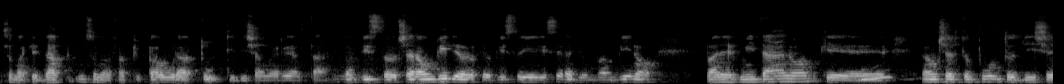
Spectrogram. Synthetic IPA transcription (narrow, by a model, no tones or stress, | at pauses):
nsomːak̟ed̪ansomːafapːjupːauːɾaːt̪ːut̪ːid̪it͡ʃaːmoinrealt̪anɔvːist̪ot͡ʃɛːɾauɱviːd̪eok̟eɔvːist̪ojɛːɾisɛːɾad̪iumbambiːno | palermit̪aːnok̟e | aunt͡ʃɛrt̪opunt̪od̪iːt͡ʃe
